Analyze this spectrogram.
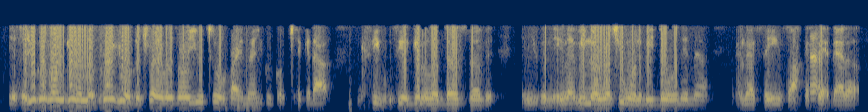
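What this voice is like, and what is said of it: Smooth accent. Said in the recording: “I love your accent. Like, definitely smooth.”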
